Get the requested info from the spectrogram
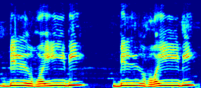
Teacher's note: اب ہم نے با کو لام کے ساتھ ملانا ہے تیزی سے. لام کو اس کے مخرج میں روک دینا ہے. ٹھیک ہے، بالکل بھی ہلانا نہیں ہے.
